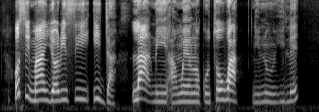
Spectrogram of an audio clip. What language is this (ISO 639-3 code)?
yor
